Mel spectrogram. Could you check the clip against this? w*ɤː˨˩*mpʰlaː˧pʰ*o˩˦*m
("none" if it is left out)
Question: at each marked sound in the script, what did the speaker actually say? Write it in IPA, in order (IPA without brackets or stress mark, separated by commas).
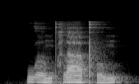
ɤː˨˩, o˩˦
